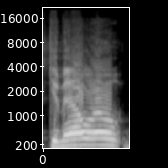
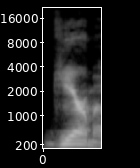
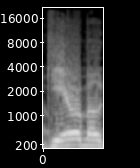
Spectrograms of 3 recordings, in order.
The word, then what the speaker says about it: Guillermo: directed by the genius gimelro del toro i didn't pronounce it right guillermo guillermo del toro yeah there you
